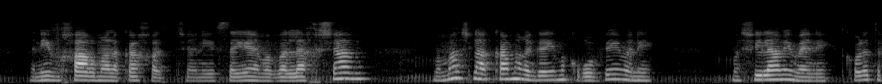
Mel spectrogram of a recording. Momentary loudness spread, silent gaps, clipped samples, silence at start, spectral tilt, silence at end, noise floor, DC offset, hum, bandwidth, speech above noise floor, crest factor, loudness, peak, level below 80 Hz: 16 LU; none; under 0.1%; 0.3 s; -6 dB/octave; 0 s; -59 dBFS; under 0.1%; none; 7.6 kHz; 32 dB; 22 dB; -27 LUFS; -6 dBFS; -74 dBFS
